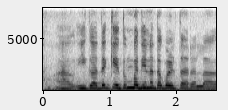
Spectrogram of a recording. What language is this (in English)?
Kannada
